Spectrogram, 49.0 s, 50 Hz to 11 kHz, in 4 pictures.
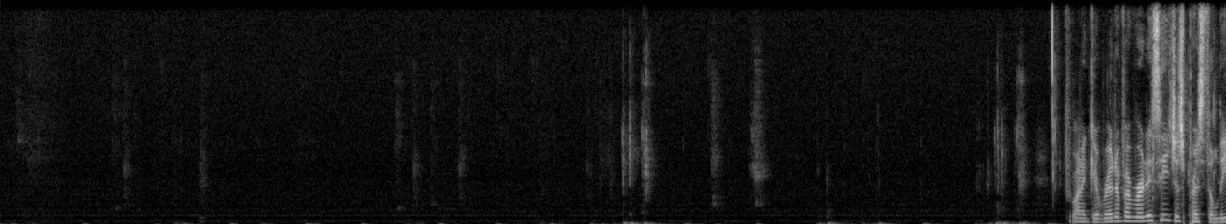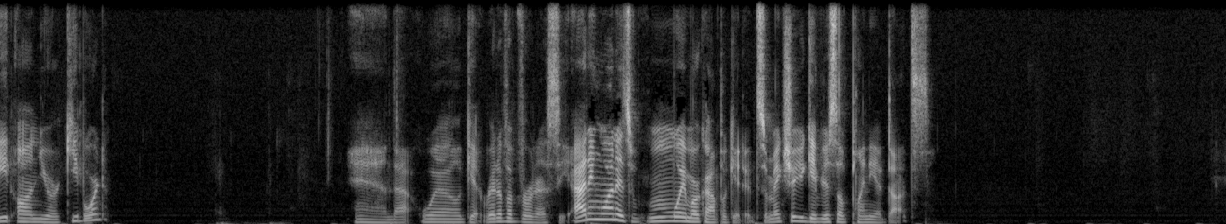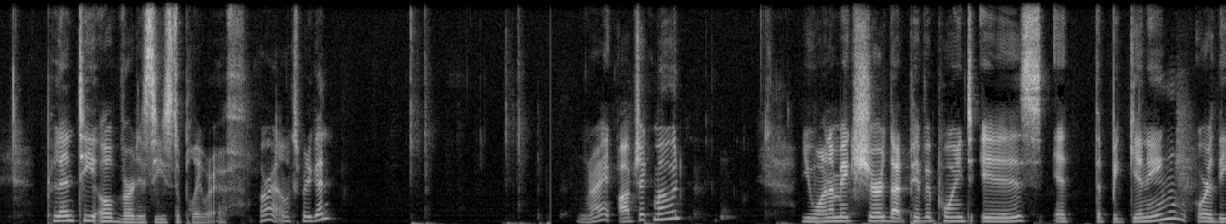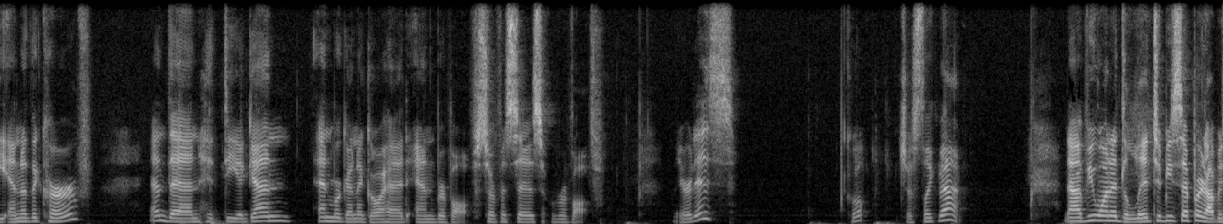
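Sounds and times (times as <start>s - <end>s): computer mouse clicks: 3.9s - 4.8s, 5.9s - 8.9s
keyboard taps: 5.4s - 9.0s
dull low thump: 8.2s - 10.3s, 14.4s - 16.4s, 30.9s - 31.3s, 32.3s - 34.1s, 38.5s - 39.4s, 43.0s - 43.3s, 44.9s - 45.9s.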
